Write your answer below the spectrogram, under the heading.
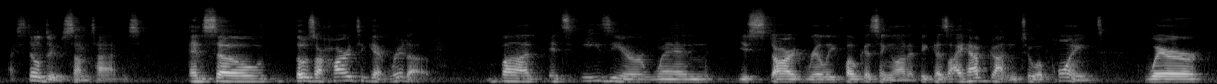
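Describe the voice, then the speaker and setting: Audible room echo surrounds a man with an American accent speaking at a fairly slow pace in a medium-pitched voice. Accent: Boston accent in youth, largely trained away. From US Northeast, Boston area. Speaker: college instructor and public speaker. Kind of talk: lecture. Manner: measured pace, few filler words.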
